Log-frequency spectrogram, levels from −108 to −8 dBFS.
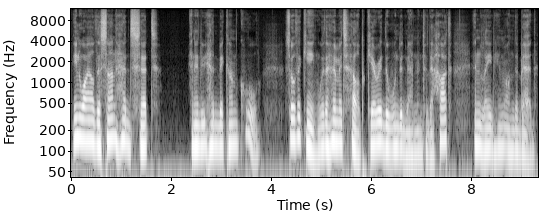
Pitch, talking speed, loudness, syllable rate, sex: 115 Hz, 195 wpm, -16 LUFS, 5.0 syllables/s, male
